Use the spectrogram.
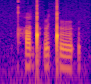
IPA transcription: qʰ ə ǃʼ ə˞ ǃ ə˞ ʔ

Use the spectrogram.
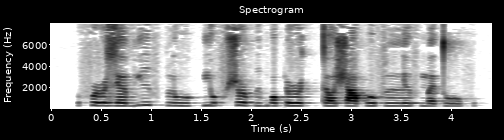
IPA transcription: f ə˞ z ɛ b j i f p l u | j ʊ f ʃ ə˞ p i b w ɔ p ɾ ə˞ tː ʌ ʃ ɑ p ʊ f lː ɪ f m ɛ t̪ u f

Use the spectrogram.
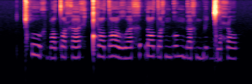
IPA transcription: ǀʰ oː˦˨ x b ɛ˨ tˤ y˨ x a˨˦ x ǃʰ i˧ dˤ oː˦˨ ʁʷ a˧ x | ɾ əː˦ dˤ ə˧ x ŋ ɡ ɔ˦ ŋ ɡ a˨ x m b ø˨ ɡ͡ǀ e˨ ħ ɔ˨

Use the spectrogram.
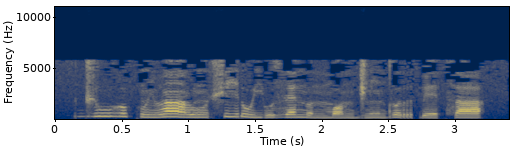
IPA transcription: d͡ʒ uː˦ ɣ ʊ˦ kʷ ĩ˨ β ã˦˨ β ũ˨ ʃ iː˦ ɾ u˨ j u˨ z ɛ˦ n ʊ˨ n m ɔ˨ n d͡ʒ ĩ˨ d ʊ˦ r ɓ e˨ t͡s a˦

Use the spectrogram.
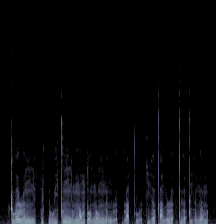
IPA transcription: ʈ u˧˥ ə̯ ɹ ə˧ ŋ ɲ ɨ˨˩ t̚ ɗ ɨ˨˩ t̚ ɗ u˨˩˦ j t̪ ə˧˥ ŋ ɲ ə˨˩˦ m n ɔ˧˥ m ɗ o˨˩ n o˧ ŋ n ə˨˩ ŋ ɹ ə˨˩ k̚ ɹ a˨˩ t̚ t̪ u˨˩˨ ə̯ k i˨˩˦ ə̯ t̪ a˨˩˨ n ɹ ə˦˥ k̚ t̪ ɨ˧ ə̯ t̪ i˨˩˨ ə̯ n ə˧ m

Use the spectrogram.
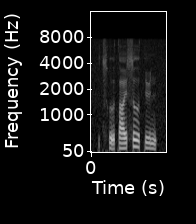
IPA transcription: t͡sʰ ɹ̩˨˩ t̪ a˧˥ ɪ̯ s ɹ̩˥˧ t̪ y˥˩ n

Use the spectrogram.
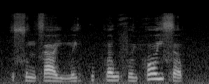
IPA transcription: s ʊ˨˩ ŋ s aː˨˩ j m e˨˧ j kʷ ɐ˧ k̚ w ɐ˧ w f ɵ˨ ɥ h ɔː˥ j s ɐ˨˥ p̚

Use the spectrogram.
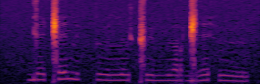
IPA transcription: ɡ eː ǁ e n y kː ʉː lː ʉː ʃ ǁ y mː ʉː ɐ̯ ɾ ɔ ɡ͡ǁ eː h ʉː

